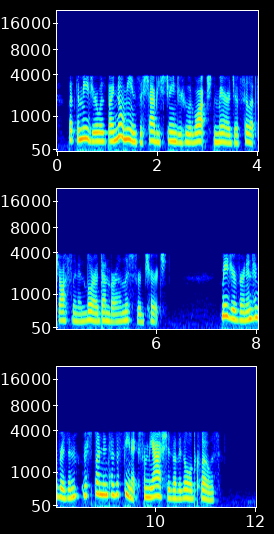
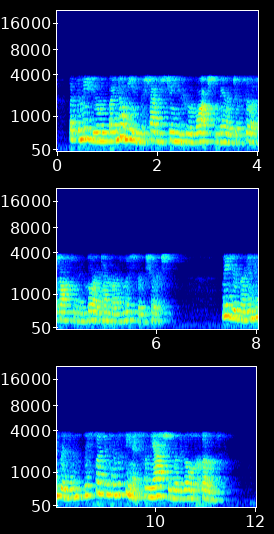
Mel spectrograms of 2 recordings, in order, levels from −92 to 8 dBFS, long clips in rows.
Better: first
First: none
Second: room echo; dies away in 0.7 s

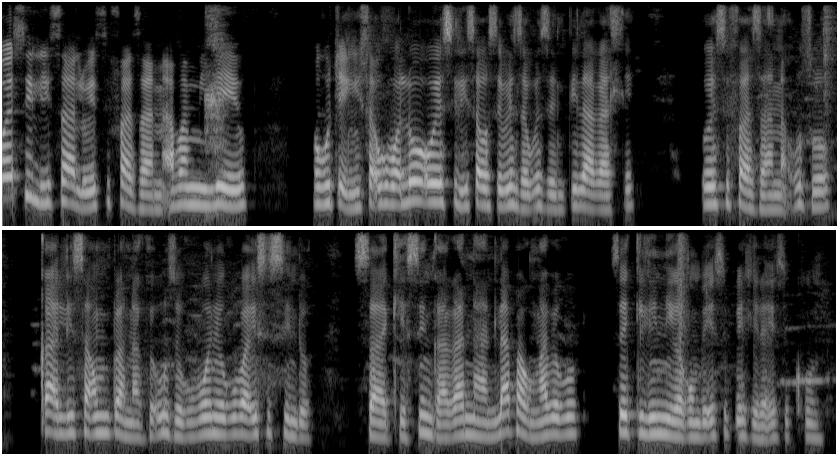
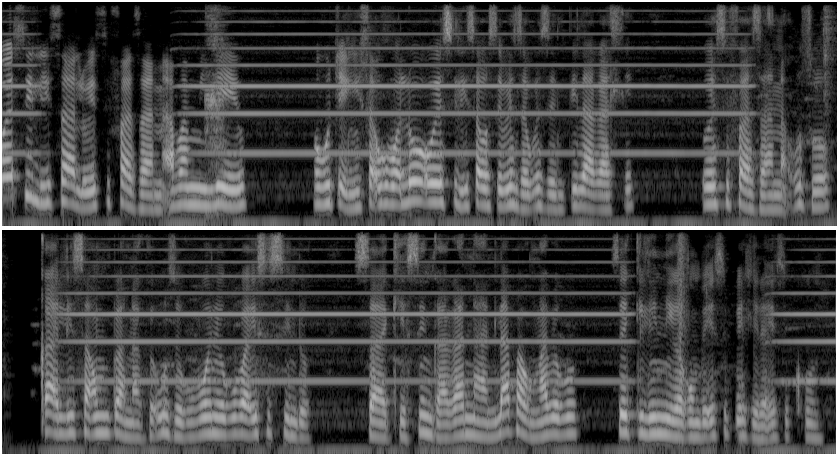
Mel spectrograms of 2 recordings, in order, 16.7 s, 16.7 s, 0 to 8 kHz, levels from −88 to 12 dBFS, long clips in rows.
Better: first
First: none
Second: background sound (Bowed string instrument); 8 dB below the speech

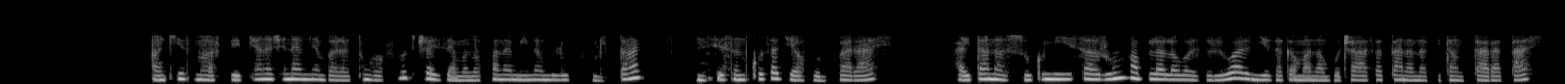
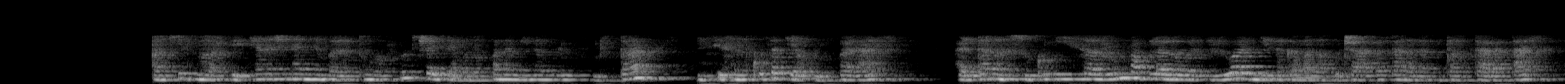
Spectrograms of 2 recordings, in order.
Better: first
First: none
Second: room echo; dies away in 0.8 s

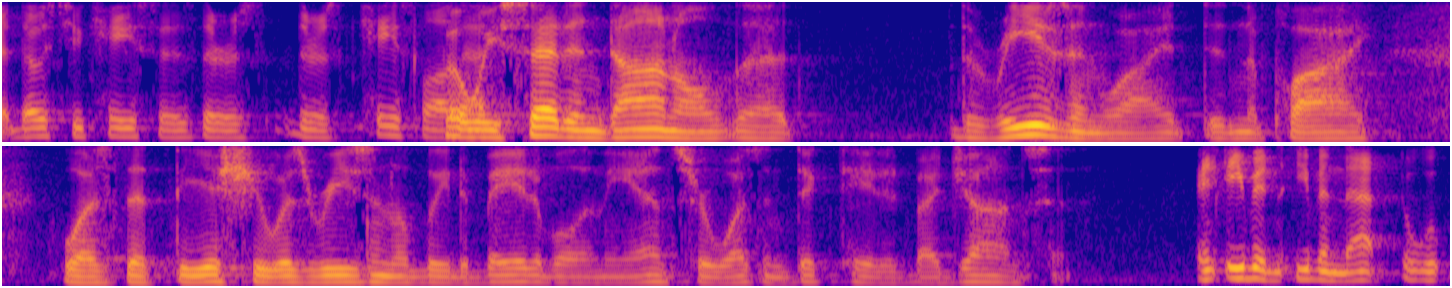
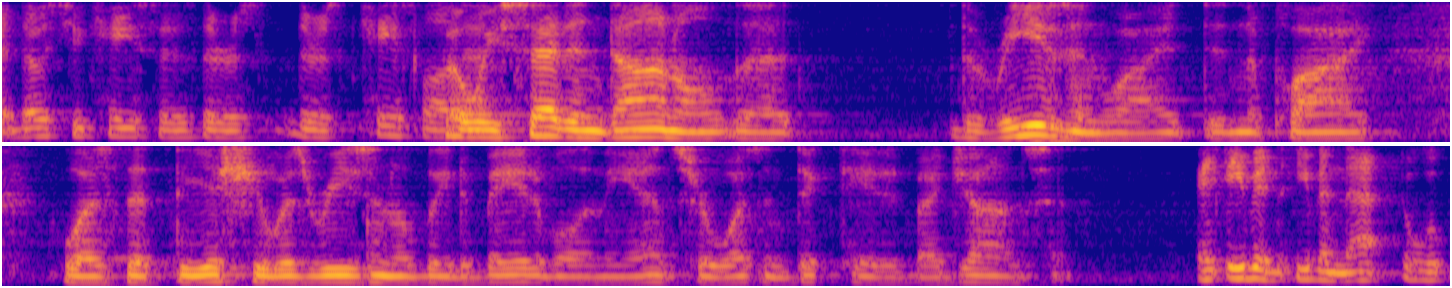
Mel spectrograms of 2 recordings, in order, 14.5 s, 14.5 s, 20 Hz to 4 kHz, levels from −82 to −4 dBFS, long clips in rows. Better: first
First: none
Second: room echo; dies away in 0.2 s

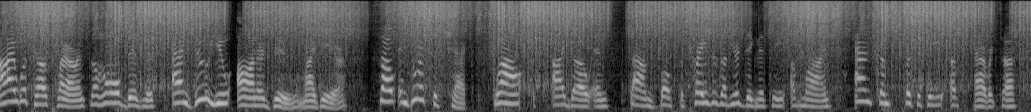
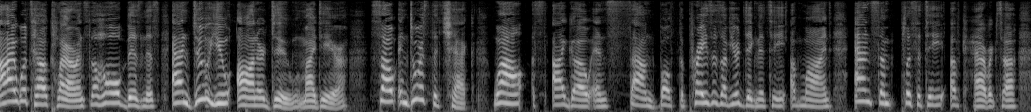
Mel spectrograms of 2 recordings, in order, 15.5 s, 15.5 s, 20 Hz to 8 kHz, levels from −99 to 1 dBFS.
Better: second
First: background sound (Rattle / Rattle (instrument)); 2 dB above the speech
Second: none

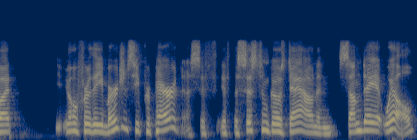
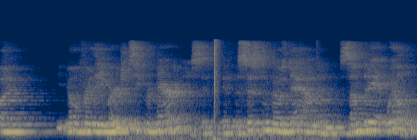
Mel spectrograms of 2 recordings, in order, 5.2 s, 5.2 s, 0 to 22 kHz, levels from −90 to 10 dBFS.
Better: first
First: none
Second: background sound (Hands); 18 dB below the speech // room echo; dies away in 1.2 s

